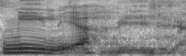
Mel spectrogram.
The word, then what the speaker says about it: Miglia: the Miglia, or I have been told it's actually pronounced Melia. Melia, I've been saying it wrong.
